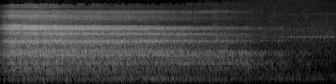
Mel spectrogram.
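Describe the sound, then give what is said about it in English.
A long, airy deep breath pushed out through the mouth, soft, steadily fading over about three seconds with no talking. “One final deep inhale, inhaling all that fresh new life energy. And exhaling all that old stagnant energy.”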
